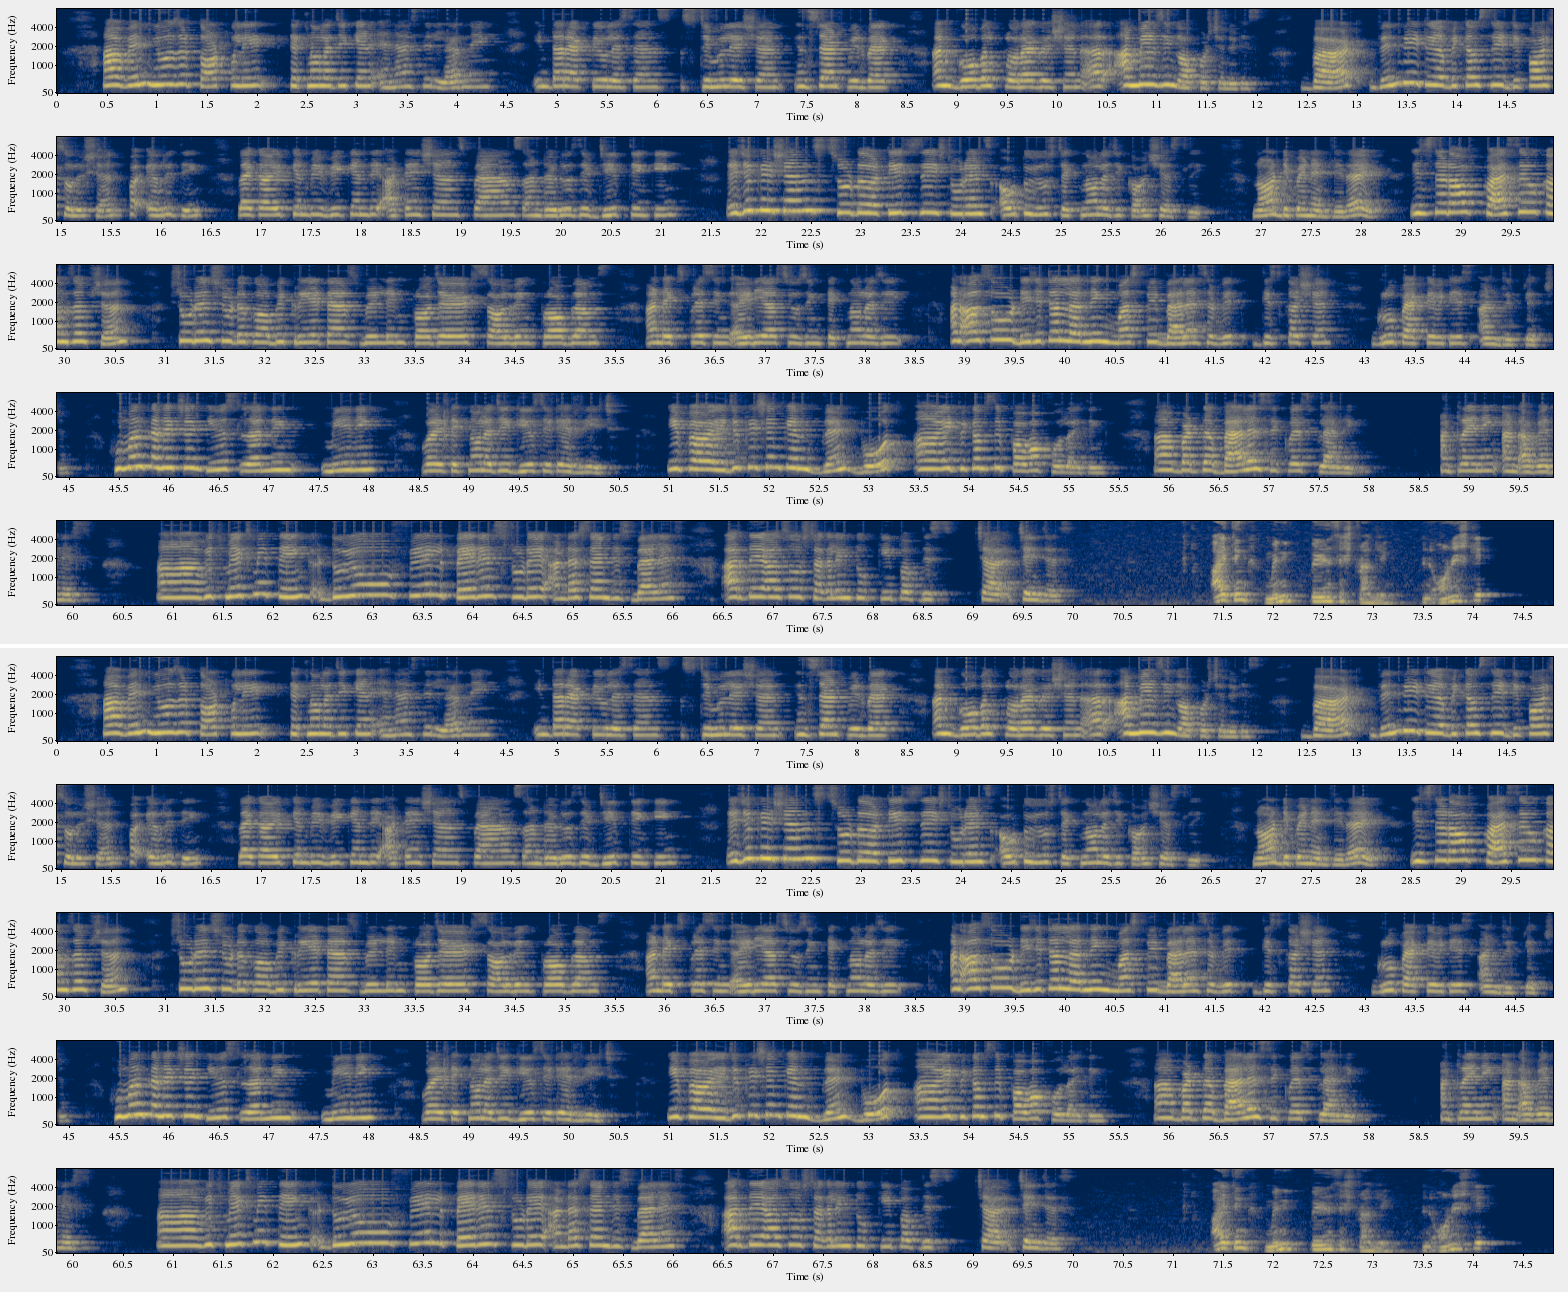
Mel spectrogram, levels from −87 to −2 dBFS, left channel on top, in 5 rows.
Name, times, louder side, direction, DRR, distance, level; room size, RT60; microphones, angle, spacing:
voice 1, 0.5-4.4 4.8-8.4 8.7-12.0 12.4-16.4 16.8-21.2 21.6-26.4 26.9-28.2 28.5-30.8 31.1-35.4 35.8-38.4 38.8-42.7 43.1-45.0 45.4-48.1 48.5-50.4 51.0-55.4 55.8-58.0 58.7-60.2 60.8-66.1 66.5-68.7 69.0-69.9, equal, 5° left, 1.1 m, -23 dB
voice 2, 71.4-73.2 73.5-74.1, left 2 dB, 40° left, 1.7 m, -24 dB
17.0 x 6.7 x 7.0 m
head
